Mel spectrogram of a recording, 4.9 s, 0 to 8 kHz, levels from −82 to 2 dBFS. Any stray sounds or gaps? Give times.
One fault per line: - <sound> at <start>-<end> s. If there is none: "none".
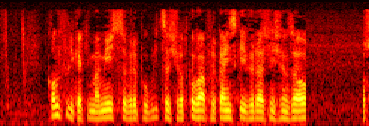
none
